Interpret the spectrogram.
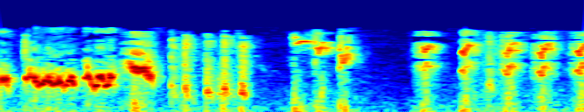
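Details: Medan-type White-rumped shama giving harsh, buzzy chattering phrases with mixed warbles, then a pause and a series of rough high scratchy notes, rather noisy throughout.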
